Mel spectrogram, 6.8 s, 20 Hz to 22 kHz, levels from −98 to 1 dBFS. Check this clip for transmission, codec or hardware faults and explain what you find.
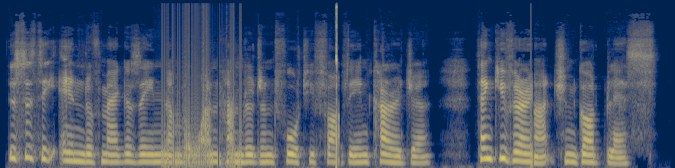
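Two kinds of fault are present: one burst of processor overload crackle and two short hits from damaged data in a compressed stream.

From 1.61 to 2.41 s there is processor overload crackle. The processor fell behind and missed dozens of buffer deadlines in a row. Each missed buffer became a short hole of silence with hard edges. The holes are each around 5 ms long, which fits a small buffer. Packed together, they sound like a gritty tearing crackle laid over the sound. It stops once the load eases.

At 3.33 to 3.42 s and again at 5.28 to 5.35 s there is damaged data in a compressed stream. Corrupted bytes reached the decoder, which misread those frames and lost sync. It then hunted for the next valid frame header. Each event lasts under a tenth of a second. Each is heard as a brief chirp, squawk, click or short hole.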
